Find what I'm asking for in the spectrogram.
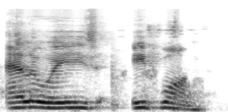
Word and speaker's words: Eloise Idoine: We've got Eloise Idoine.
